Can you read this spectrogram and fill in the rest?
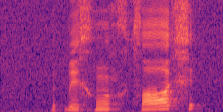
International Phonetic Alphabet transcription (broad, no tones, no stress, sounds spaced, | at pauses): ɓ e x ũ x sˤ eː x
